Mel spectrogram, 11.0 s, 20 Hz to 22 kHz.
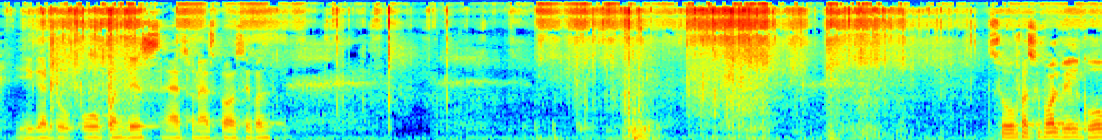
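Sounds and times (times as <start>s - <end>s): packaging wrap tearing and crinkling: 0.3s - 1.5s, 5.8s - 9.9s.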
